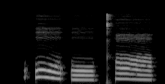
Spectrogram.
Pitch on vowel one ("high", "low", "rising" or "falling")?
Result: falling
